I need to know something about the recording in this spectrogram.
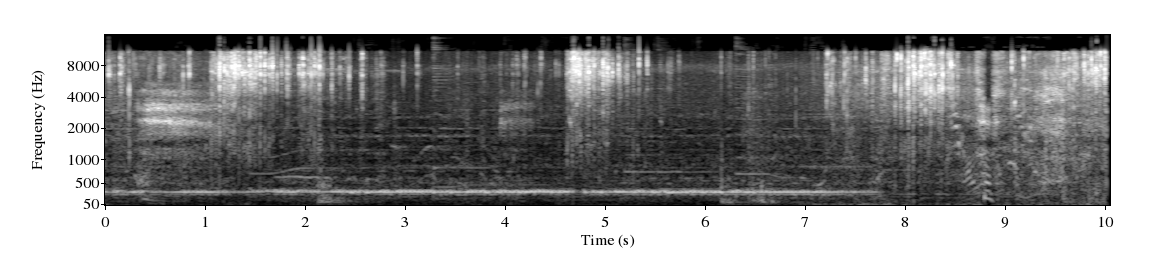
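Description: A freshly landed pike thrashing and flopping against the floor of a small aluminium boat, in rattling bursts about a second in, around five seconds and near the end. Under it a steady motor hum runs and stops about eight seconds in.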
